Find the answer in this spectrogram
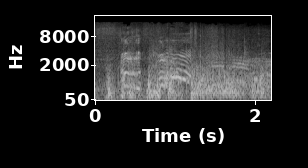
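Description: A heavy thud of a wrestler's body crashing onto the wrestling ring mat a little over a second in, after a dive from the top rope. Spectators shout and yell around it.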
